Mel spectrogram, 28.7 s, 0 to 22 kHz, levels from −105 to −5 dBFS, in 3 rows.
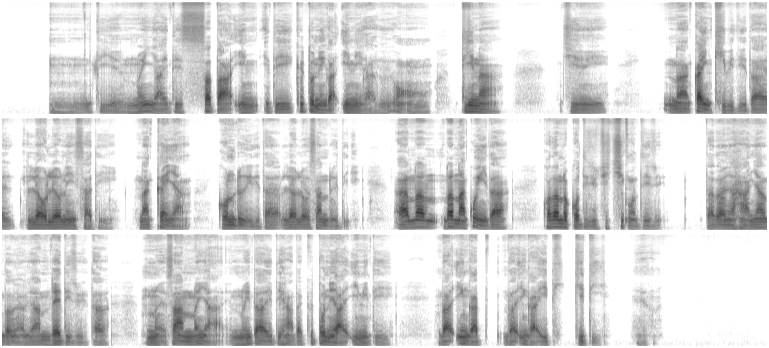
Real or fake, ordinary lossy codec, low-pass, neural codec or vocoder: fake; none; none; vocoder, 48 kHz, 128 mel bands, Vocos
